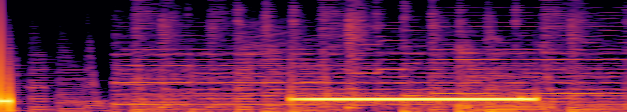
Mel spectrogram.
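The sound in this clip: A telephone call rings out to a grocery store: one long, steady, loud tone lasting just over a second, with music playing underneath throughout.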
